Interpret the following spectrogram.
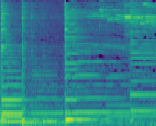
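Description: Steel-string acoustic guitar with a capo, fingerpicked: plucked notes and chords ringing on, with a fresh strong pluck just under a second in.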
